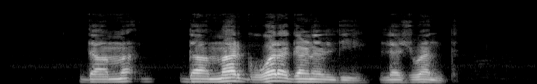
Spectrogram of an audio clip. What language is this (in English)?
Pashto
